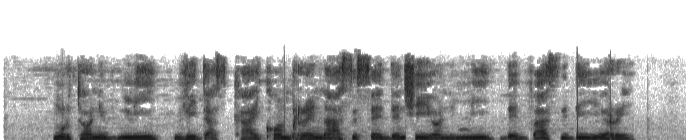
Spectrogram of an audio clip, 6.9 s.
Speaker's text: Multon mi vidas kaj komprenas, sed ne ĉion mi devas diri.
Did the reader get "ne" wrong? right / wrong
wrong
